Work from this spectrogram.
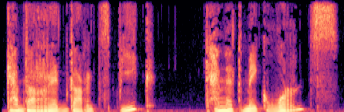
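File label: Hello, Khajiit female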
